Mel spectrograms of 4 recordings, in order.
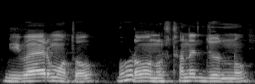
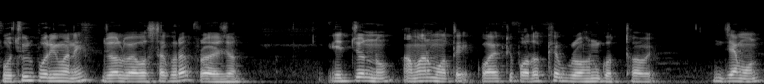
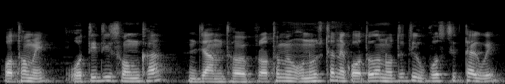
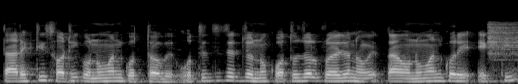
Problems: background sounds at intervals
